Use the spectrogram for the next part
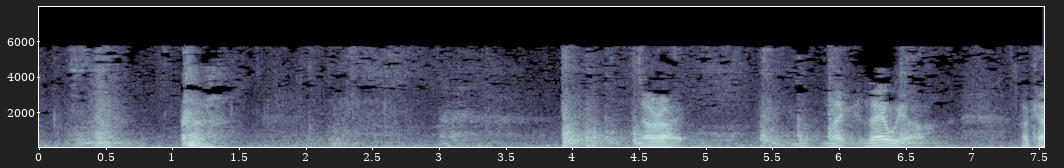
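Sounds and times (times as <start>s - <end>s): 
chairs being moved and set down: 0.1s - 0.9s, 3.9s - 6.7s
speech: 4.5s - 4.9s, 5.9s - 6.8s, 7.4s - 7.5s.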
